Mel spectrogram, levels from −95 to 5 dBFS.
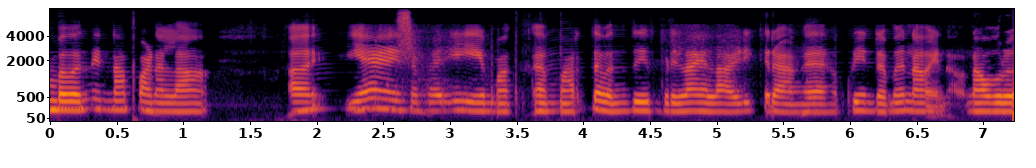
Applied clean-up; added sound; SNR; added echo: neural mask model DeepFilterNet 3.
